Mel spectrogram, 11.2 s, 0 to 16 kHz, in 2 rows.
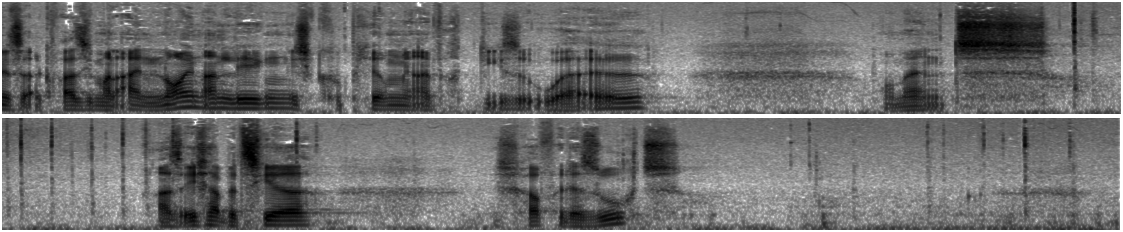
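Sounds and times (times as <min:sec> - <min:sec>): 
speech: 0:00.0 - 0:03.4, 0:04.4 - 0:05.3, 0:06.4 - 0:07.3, 0:08.1 - 0:09.0
low hum: 0:00.0 - 0:11.1
typing on a computer keyboard: 0:05.3 - 0:07.2, 0:09.5 - 0:11.1.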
